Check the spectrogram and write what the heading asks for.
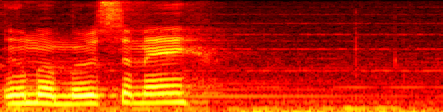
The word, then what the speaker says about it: Umamusume: Uh, it's pronounced um Musame.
